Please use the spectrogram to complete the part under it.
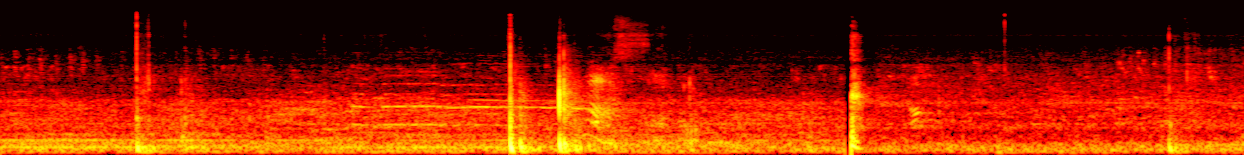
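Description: A football is kicked with sharp thuds outdoors.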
